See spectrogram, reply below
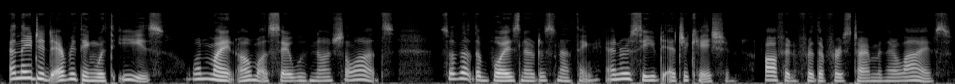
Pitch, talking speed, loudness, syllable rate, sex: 190 Hz, 175 wpm, -21 LUFS, 5.6 syllables/s, female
